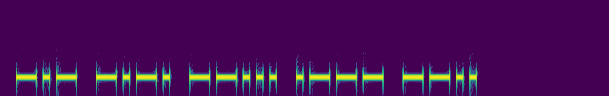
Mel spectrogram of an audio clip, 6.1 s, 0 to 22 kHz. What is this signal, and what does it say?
Morse code, heard as a keyed tone, about 18 wpm, 700 Hz. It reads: KC7JZ
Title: Speed Racing - USA 2x2 Call Signs 15wpm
